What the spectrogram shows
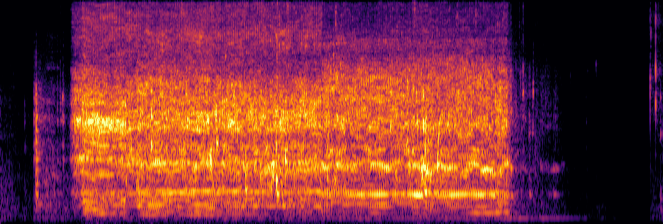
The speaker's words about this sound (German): Ist immer noch Wasser drin. Und wenn wir die jetzt da reinhalten und anmachen und mit den Händen noch ein bisschen Wassergeräusch dazu machen, dann haben wir ein sehr kleines Motorboot.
